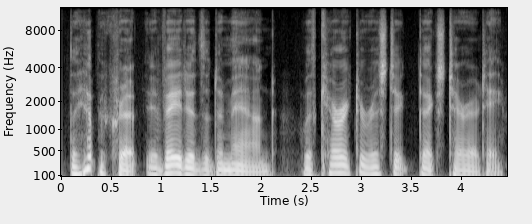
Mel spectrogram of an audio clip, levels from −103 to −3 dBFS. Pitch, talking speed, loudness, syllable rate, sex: 95 Hz, 110 wpm, -19 LUFS, 5.4 syllables/s, male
